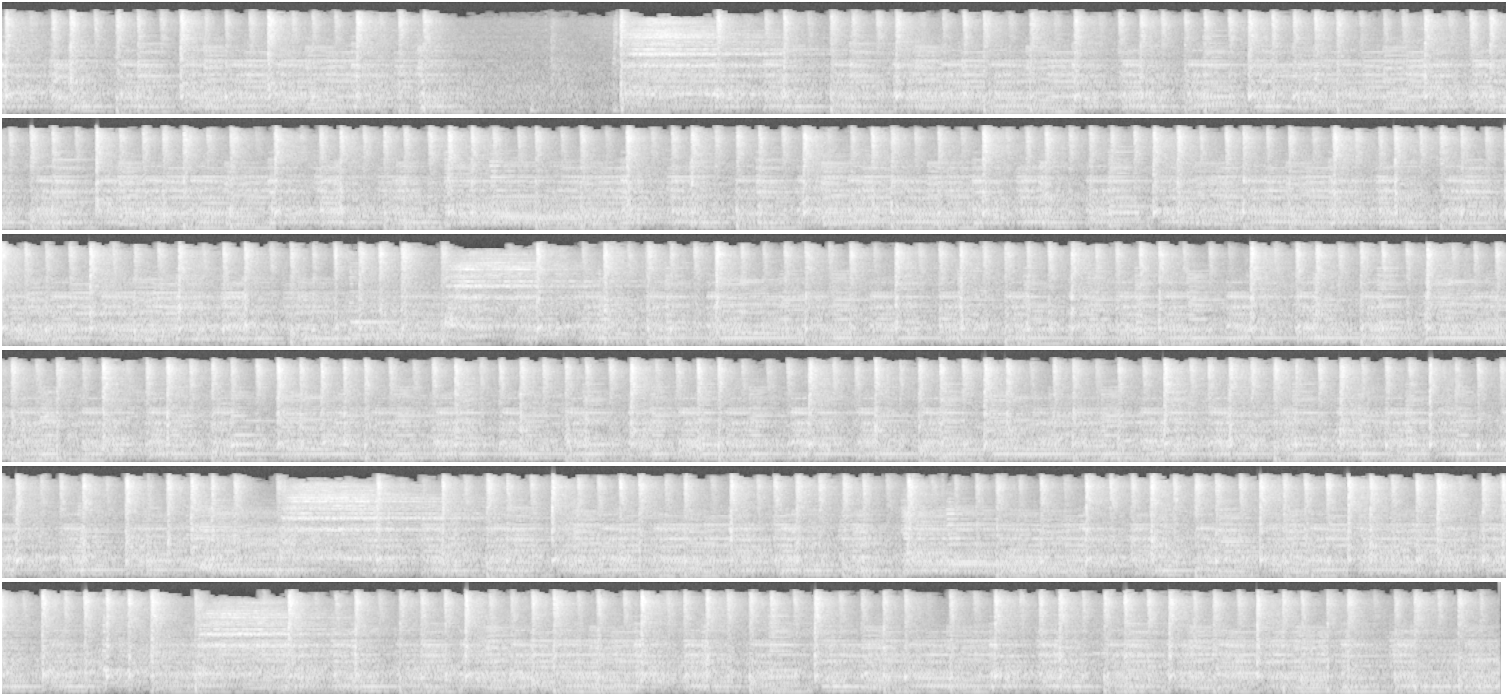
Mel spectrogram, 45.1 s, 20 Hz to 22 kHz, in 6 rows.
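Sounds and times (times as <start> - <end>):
cajon beat: 0.0 - 45.0
keyboard playing: 0.0 - 45.0
cymbal crashes: 3.1 - 4.8, 16.9 - 18.7.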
